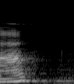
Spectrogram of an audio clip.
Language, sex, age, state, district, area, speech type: Punjabi, male, 18-30, Punjab, Patiala, rural, read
